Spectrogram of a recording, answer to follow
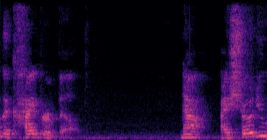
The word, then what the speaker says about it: Kuiper: that looks like the quiper belt but it's actually it's pronounced like like Viper the word Viper it's Kuiper comes with the Kuiper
